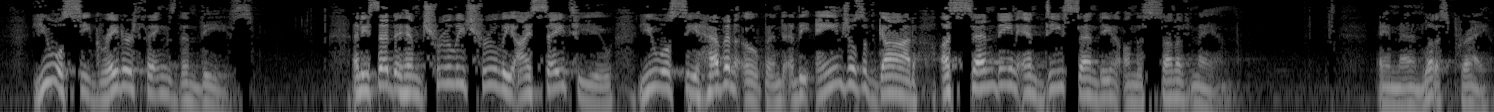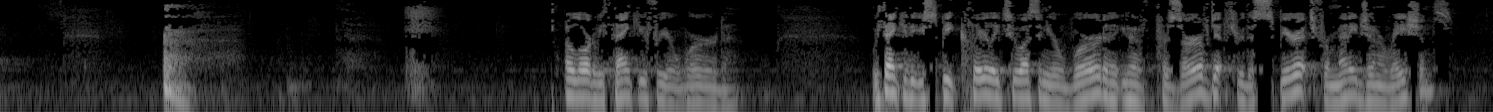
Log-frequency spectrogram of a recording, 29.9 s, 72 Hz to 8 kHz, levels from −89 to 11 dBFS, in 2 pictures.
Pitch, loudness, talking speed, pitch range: 140 Hz, -34 LUFS, 145 wpm, 115-170 Hz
